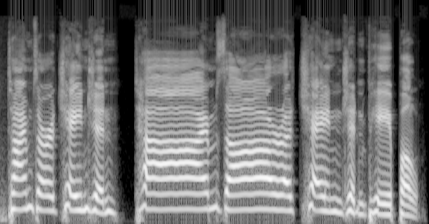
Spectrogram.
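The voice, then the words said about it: Put-on accent. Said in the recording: “What is that accent? It's amazing.”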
